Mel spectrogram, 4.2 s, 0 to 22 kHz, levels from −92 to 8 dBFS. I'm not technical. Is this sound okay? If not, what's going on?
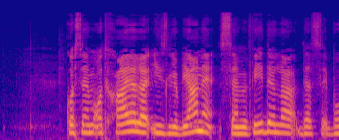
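No. Compression damage is plainly audible from start to finish. The sound is most likely HE-AAC compression, a way of shrinking audio files. It stores only the lower part of the sound properly. The treble is rebuilt by copying lower parts upward, so it is a guess at the original. That is why the s sounds in this speech come out gritty, lispy or metallic. Nothing at all is left above about 15 kHz.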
